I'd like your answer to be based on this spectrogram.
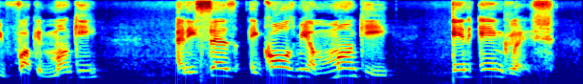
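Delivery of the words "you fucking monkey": put-on muttering under breath. Retelling an insult muttered back at him: imitating someone muttering under breath. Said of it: "mutters under his breath".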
